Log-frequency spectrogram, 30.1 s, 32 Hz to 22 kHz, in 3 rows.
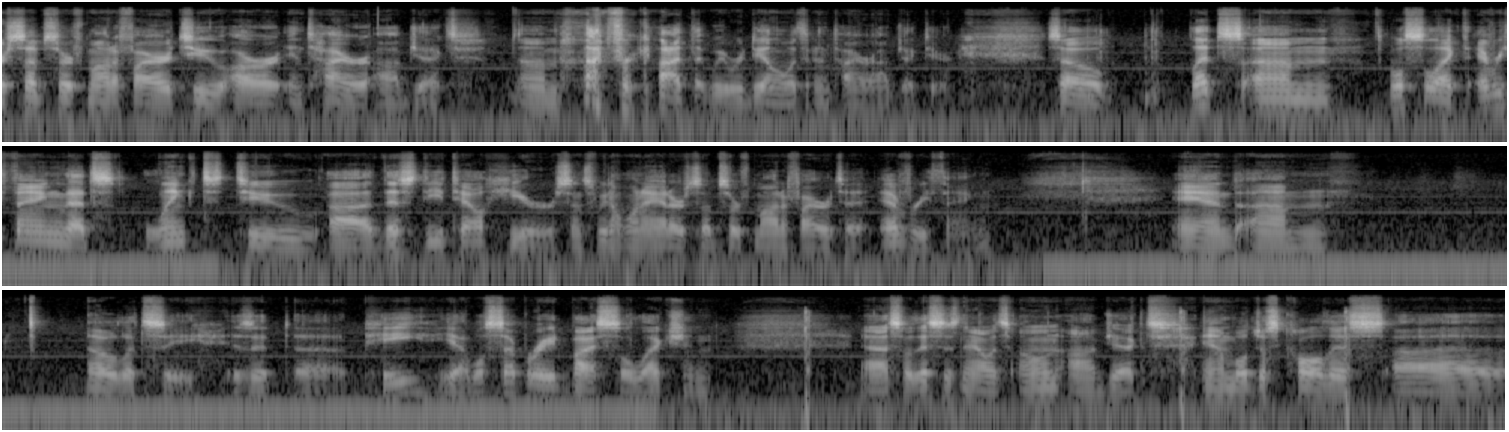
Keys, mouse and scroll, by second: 4.9-6.6 middle drag, 7.9 Tab, 12.0 l, 23.4 p, 27.9-30.0 drag.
